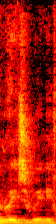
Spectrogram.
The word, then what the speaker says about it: Razorine: Third generation Ra Razerini or Razerin, whatever way you wish to pronounce it. So the official way will be Razerini because as you can see it comes from Italia.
